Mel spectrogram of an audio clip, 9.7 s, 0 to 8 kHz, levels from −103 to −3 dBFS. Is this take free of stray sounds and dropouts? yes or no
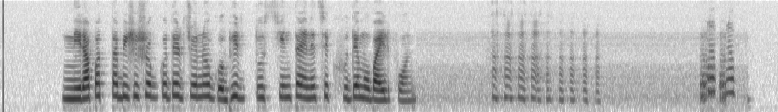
no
